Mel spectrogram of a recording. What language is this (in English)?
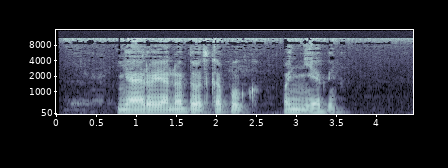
Luo (Kenya and Tanzania)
